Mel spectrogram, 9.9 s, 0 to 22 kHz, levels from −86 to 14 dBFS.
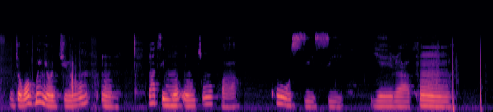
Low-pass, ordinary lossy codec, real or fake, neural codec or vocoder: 7.2 kHz; none; real; none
